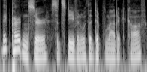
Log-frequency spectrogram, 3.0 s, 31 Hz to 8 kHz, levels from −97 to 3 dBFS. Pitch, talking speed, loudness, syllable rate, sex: 105 Hz, 185 wpm, -18 LUFS, 5.0 syllables/s, male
